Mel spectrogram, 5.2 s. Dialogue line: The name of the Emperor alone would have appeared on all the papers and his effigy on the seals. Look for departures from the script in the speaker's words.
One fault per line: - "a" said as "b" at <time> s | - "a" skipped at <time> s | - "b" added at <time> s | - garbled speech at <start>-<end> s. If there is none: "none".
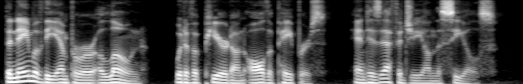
none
